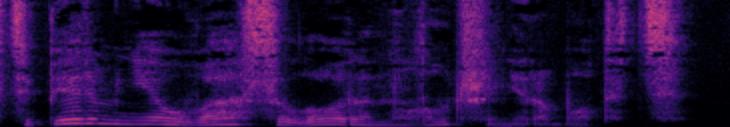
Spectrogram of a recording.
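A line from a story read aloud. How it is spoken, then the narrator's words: Heavy sigh, then speaking. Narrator (Russian): Тяжело вздохнув, Лия сказала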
